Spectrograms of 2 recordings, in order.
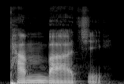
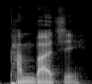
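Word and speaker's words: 반바지: Now, in terms of pronunciation, the non in the first syllable changes to mium in fast speech. So rather than saying pambbaji, it will sound like pambi. Pambagi. Let's practice saying shorts. Pambaji.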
